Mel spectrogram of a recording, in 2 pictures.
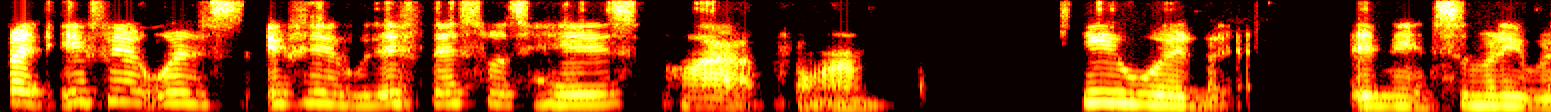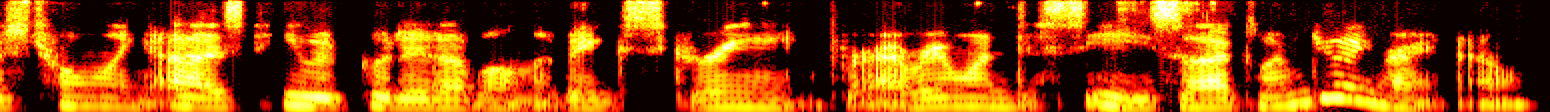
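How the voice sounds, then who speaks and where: A woman's voice: mid-range voice, moderate pace, no echo, low-quality recording. A woman hosting a casual livestream chat, blunt and outspoken, who swears casually. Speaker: livestream host.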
